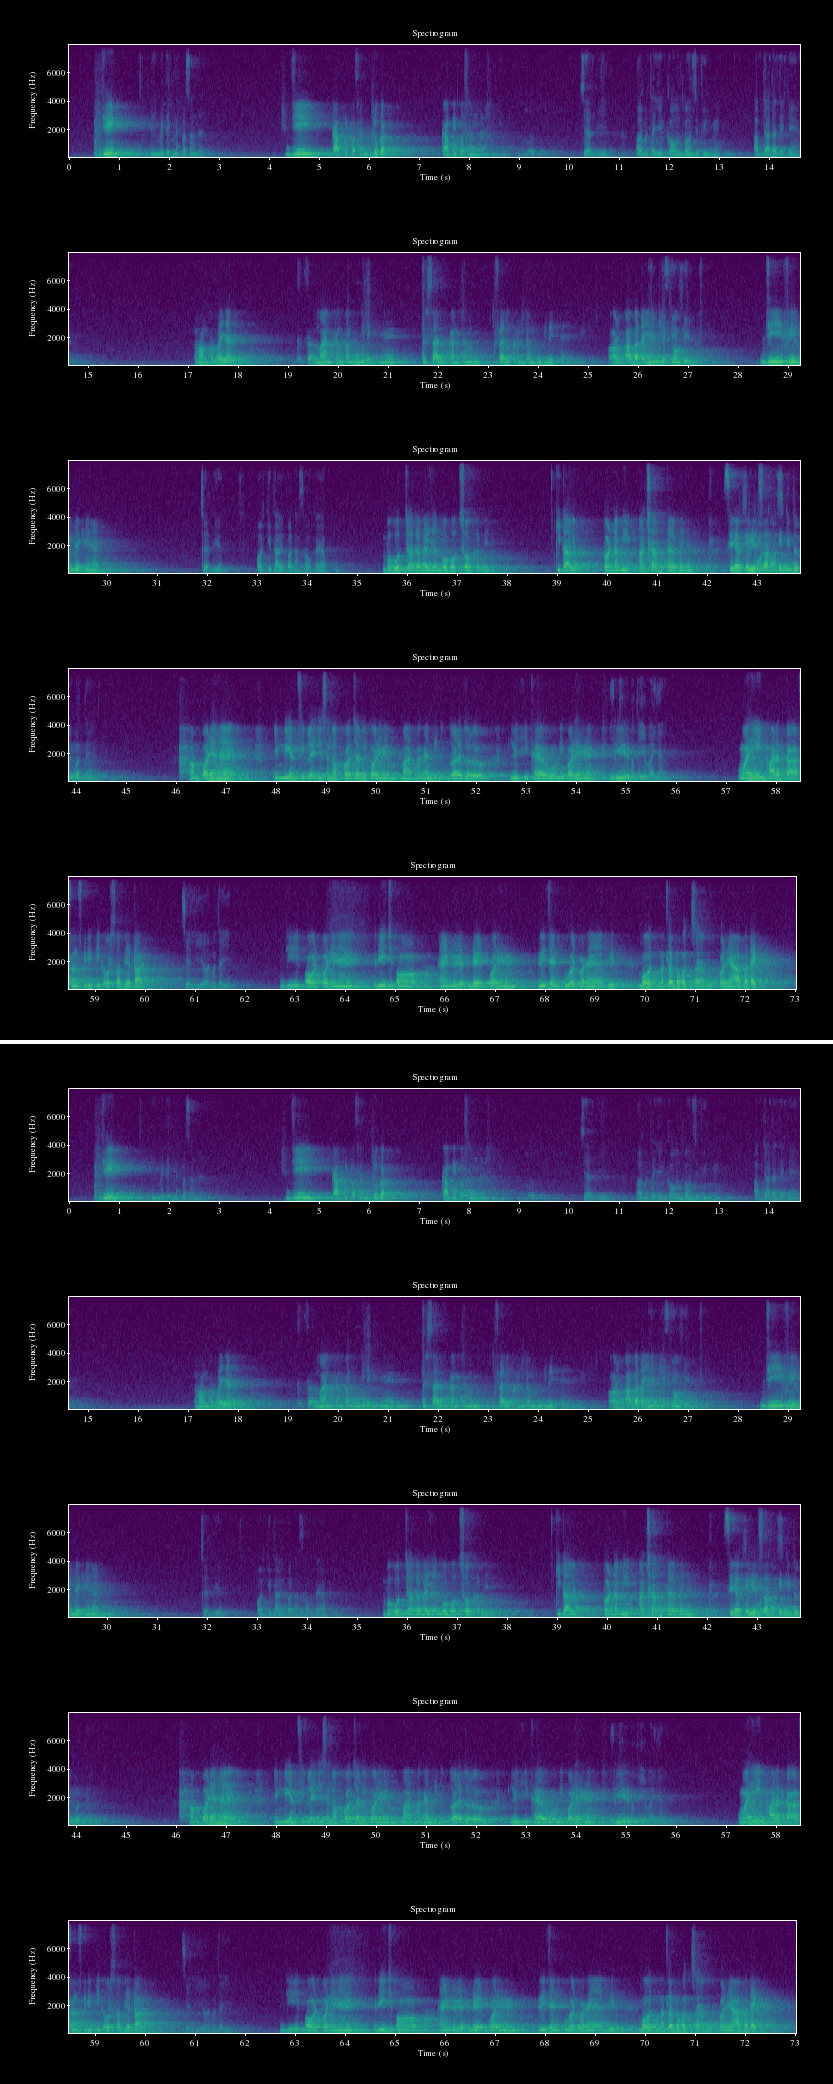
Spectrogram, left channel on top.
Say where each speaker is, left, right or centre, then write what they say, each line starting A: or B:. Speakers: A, on the left; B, on the left.
A: جی
B: فلمیں دیکھنا پسند ہے
A: جی کافی پسند رکا کافی پسند ہے <unintelligible>
B: چلیے اور بتائیے کون کون سی فلم ہے آپ زیادہ دیکھے ہیں
A: ہم تو بھیا سلمان خان کا مووی دیکھتے ہیں پھر شاہ رخ خان کا شاہ رخ خان کا مووی دیکھتے ہیں اور آپ بتائیے
B: فلم
A: نا کس
B: دیکھے ہیں
A: کون
B: فلم
A: کو جی فلملم دیکھے ہیں
B: چلیے اور کتابیں پڑھنا شوق ہے آپ کو
A: بہت زیادہ بھائی جان بہت شوق ہے بھائی جن کتابیں پڑھنا بھی اچھا ہوتا ہے بھائی جان صحت
B: ویسے
A: کے لیے
B: کون
A: سواستھ
B: کون
A: کے
B: سی
A: لیے
B: کتابیں
A: بھی
B: پڑھتے ہیں
A: ہم پڑھے ہیں انڈین سیولزیشن آف کلچر بھی پڑے ہیں مہاتما گاندھی دوارا جو لکھت ہے وہ بھی پڑھے ہیں
B: ہندی
A: پھر
B: میں بتائیے بھائی جان
A: وہیں بھارت کا سسکرتک اور سبھیتا
B: چلیے اور بتائیے
A: جی اور پڑھے ہیں ریچ اینڈ ڈیڈ پڑھے ہیں ریچ اینڈ پور پڑھے ہیں پھر بہت مطلب بہت سارا بک پڑھے ہیں آپ ب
